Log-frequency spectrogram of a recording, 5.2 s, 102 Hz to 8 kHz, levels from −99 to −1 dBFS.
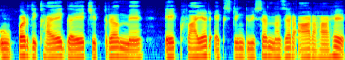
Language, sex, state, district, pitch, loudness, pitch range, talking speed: Hindi, male, Assam, Kamrup Metropolitan, 120 Hz, -19 LUFS, 115-130 Hz, 125 wpm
